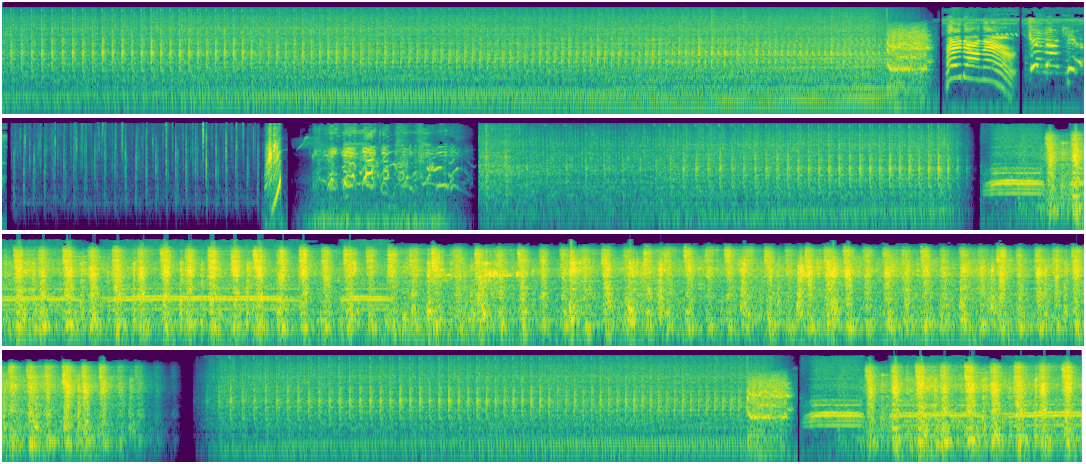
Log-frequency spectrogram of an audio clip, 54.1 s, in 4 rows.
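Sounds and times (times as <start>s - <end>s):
toy locomotive chuffing clatter: 0.0s - 6.0s, 19.5s - 25.7s, 26.5s - 42.5s, 43.1s - 49.9s, 51.2s - 54.0s
toy tractor engine chugging: 0.0s - 9.0s, 19.5s - 25.6s, 43.0s - 49.9s
toy train whistle: 25.8s - 32.0s, 49.9s - 54.0s.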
